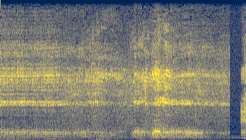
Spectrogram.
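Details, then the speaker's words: Loud, rough, rattling snore on a breath in, followed by a snorting sound, from a girlfriend's snoring boyfriend in a comedy sketch; snoring. "it's not like one of those cute snores it sounds like a freaking dying whale that shit's loud"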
